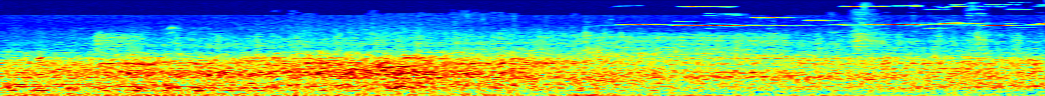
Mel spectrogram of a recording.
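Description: Fire trucks pulling back into a Detroit-area suburban firehouse with drive-through bays give a steady, loud diesel rumble with hissing air brakes and reversing beeps throughout.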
